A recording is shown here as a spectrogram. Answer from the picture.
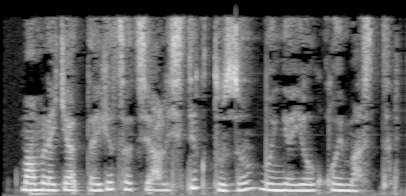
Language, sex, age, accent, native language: Uzbek, female, 18-24, Namangan, Uzbek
